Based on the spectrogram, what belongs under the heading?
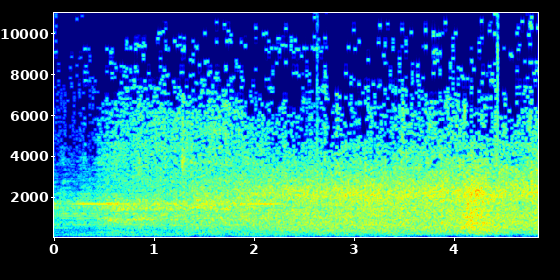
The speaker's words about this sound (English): And as submarine Thrasher rose out of the depths into the surface darkness, there came the rush of water from her conning tower and deck, followed by the slap of night waves as she wallowed.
